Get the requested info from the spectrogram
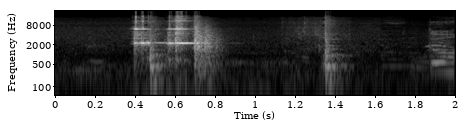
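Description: Long wooden pestle pounding roasted coffee beans into powder in a mortar: two heavy thuds about a second apart, the first loudest with a brief ring.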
